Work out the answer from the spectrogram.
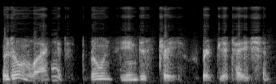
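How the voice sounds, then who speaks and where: A man calling in to a radio show, talking in a folksy, calmly menacing way. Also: lowish voice, brisk, slight background noise, rough recording. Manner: folksy, calmly menacing, addresses others as lad and lassie. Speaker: phone-in caller. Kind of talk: casual conversational radio call.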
